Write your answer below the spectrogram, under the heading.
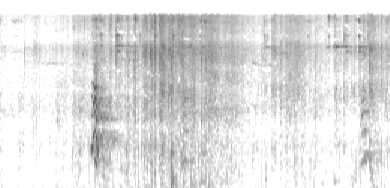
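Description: A dog gives one sharp bark about a second in, followed by a few scattered knocks and a faint short whine near the end.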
